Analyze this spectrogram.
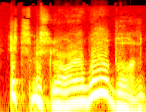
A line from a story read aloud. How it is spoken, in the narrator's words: cried Midnight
